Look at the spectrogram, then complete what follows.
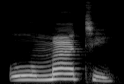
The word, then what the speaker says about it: umati: The other word here is umati has three syllables. So the second from the end is ma umati.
